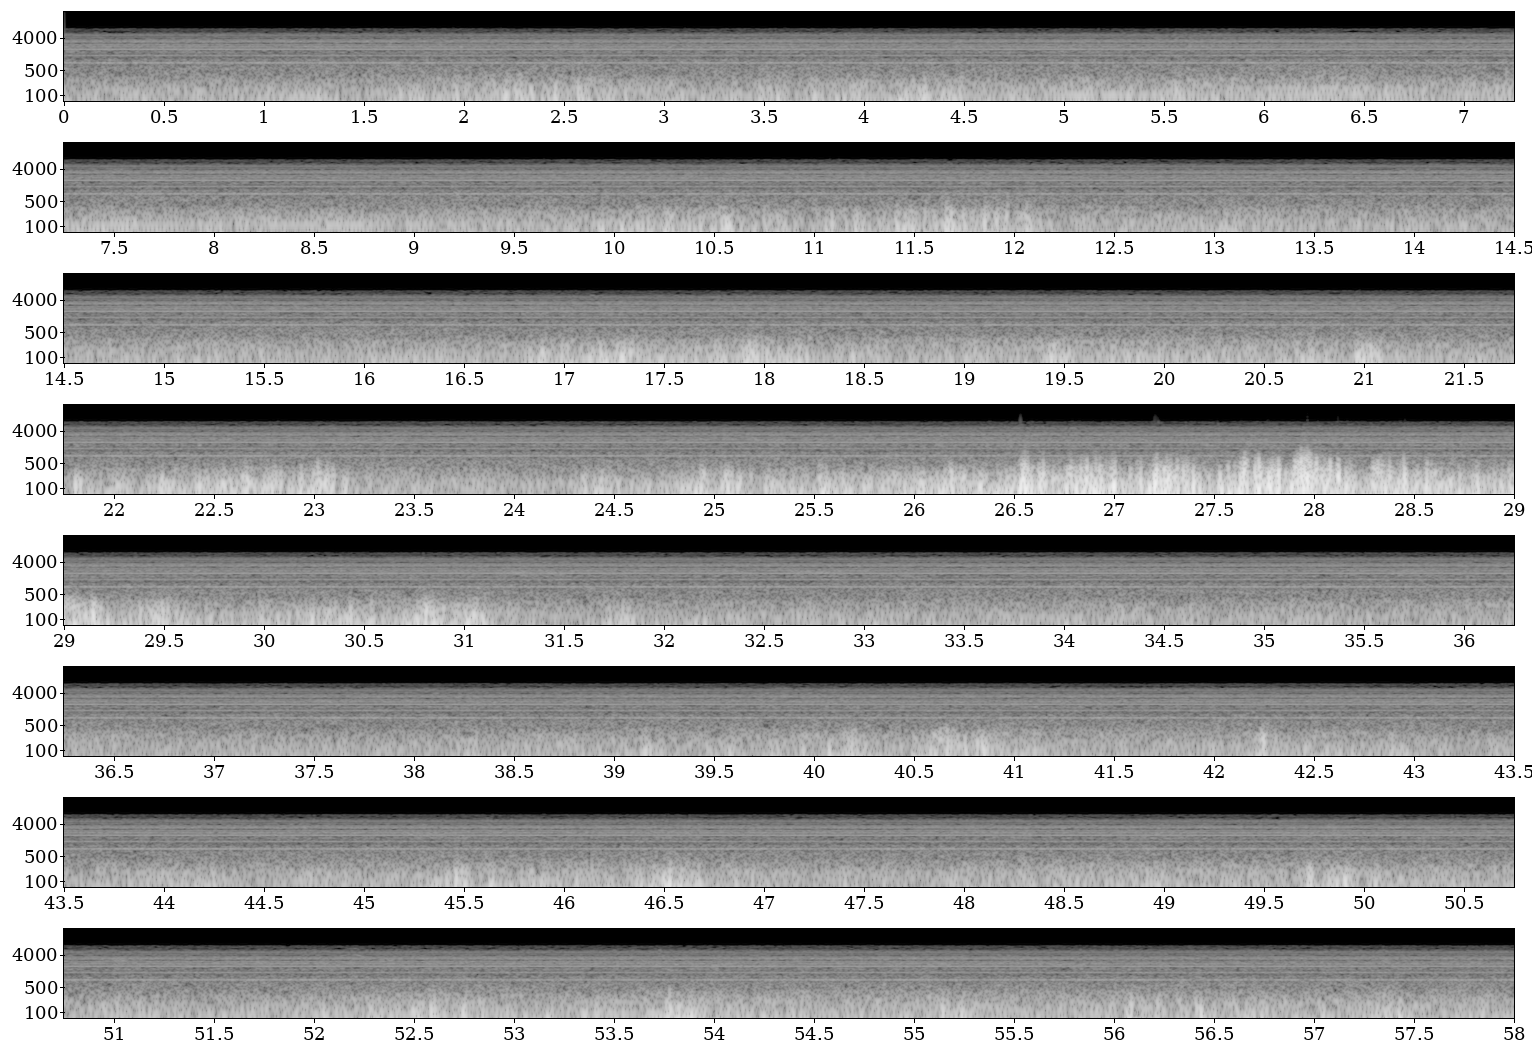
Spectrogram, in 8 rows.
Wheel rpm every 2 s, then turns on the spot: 0, 0, 0, 0, 0, 0, 0, 0, 0, 0, 0, 0, 0, 0, 0, 0, 0, 0, 0, 0, 0, 0, 0, 0, 0, 0, 0, 0, 0.
none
